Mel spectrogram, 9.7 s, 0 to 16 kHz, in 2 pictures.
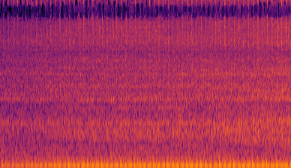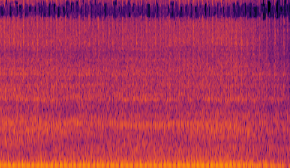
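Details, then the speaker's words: Kawasaki FX850 engine on a Hustler X1 mower, idling: light quick tick each revolution from loose rocker arms; valve clearance too loose, valves need adjusting during service. "You can hear a a slight tick in this engine. What that is is the valves need to be adjusted. They're a little bit loose. And when them rocker arms are sitting there flopping, you can hear them clap clattering a little bit."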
